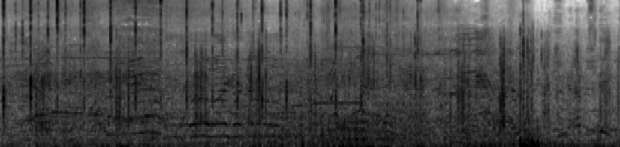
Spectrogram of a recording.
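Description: Fireworks going off with sharp cracks and bangs over the chatter of a crowd, with a loud low boom about seven seconds in.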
